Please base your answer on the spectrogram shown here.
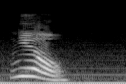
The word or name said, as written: niu4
